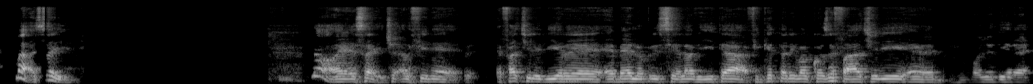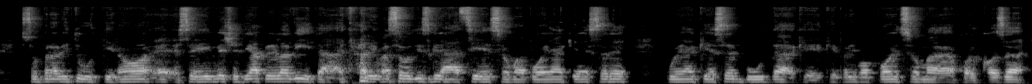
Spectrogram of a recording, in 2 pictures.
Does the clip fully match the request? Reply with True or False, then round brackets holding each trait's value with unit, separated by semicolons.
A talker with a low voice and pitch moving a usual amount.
False (125 Hz; 1.9 semitones)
